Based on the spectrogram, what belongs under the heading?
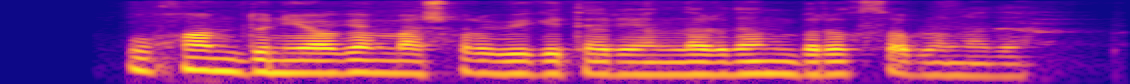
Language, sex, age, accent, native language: Uzbek, male, 18-24, Surxondaryo, Uzbek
